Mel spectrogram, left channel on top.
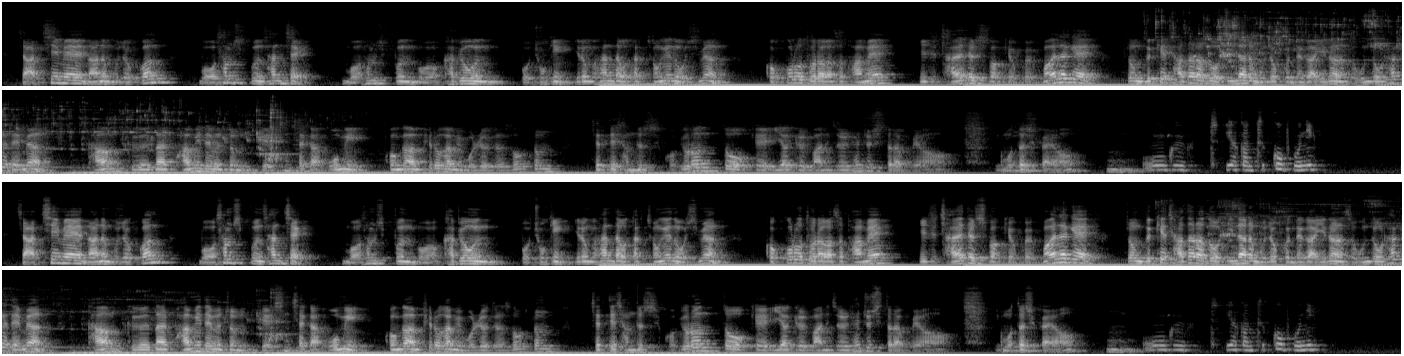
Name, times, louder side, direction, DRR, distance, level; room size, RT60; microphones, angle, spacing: voice 1, 0.2-1.6 2.0-3.0 3.4-7.2 7.6-8.8 9.2-10.9 11.3-14.4 14.9-17.6 17.9-19.5 19.9-24.8 25.0-25.4, right 2 dB, 90° right, 2.3 m, -23 dB
sound 1, 6.0-23.9, right 1 dB, 10° right, 0.7 m, -29 dB
Glass / Trickle dribble / Fill (with liquid), 11.2-17.9, left 4 dB, 75° left, 3.3 m, -40 dB
voice 2, 22.0-22.6 23.9-24.4 25.4-25.9 26.2-27.2, left 1 dB, 60° left, 1.1 m, -32 dB
17.5 x 16.0 x 2.4 m
head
